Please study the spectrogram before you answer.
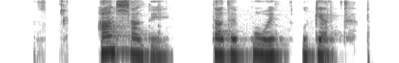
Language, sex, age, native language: Icelandic, female, 40-49, Filipino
